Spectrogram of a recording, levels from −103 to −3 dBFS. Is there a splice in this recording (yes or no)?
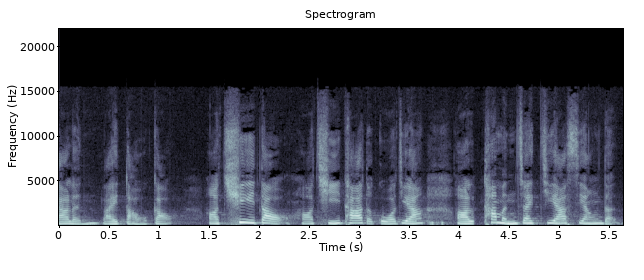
yes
